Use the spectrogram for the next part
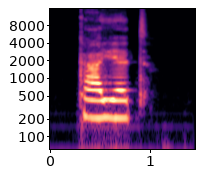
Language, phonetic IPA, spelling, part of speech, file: Polish, [ˈkajɛt], kajet, noun, Pl-kajet.ogg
